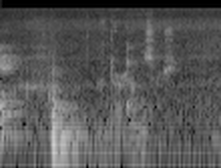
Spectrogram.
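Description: Faint, brief human voice about half a second in, trailing off into low room tone.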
